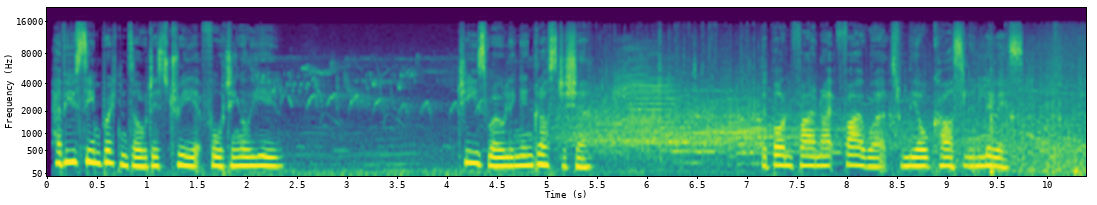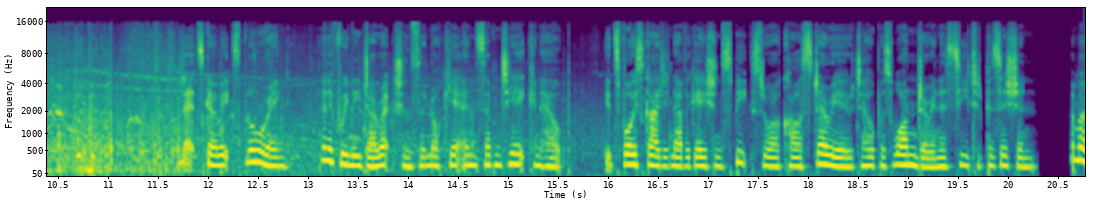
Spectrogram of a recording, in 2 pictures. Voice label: radio; Nokia; Wieden+Kennedy London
